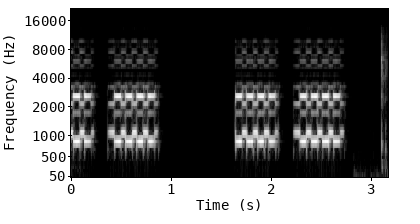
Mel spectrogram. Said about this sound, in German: Das Telefon klingelt und die Polizei meldet sich.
